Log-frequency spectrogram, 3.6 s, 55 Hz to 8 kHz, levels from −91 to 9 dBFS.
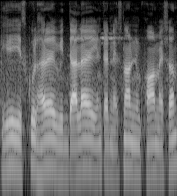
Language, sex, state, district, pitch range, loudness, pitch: Chhattisgarhi, male, Chhattisgarh, Sukma, 100-115 Hz, -19 LUFS, 105 Hz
